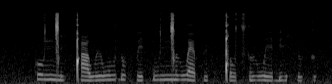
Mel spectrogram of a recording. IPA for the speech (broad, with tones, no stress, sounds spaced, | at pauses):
k o˦ ŋ͡ǀ i˨ ǃ ɑ˨ w ø˦ w u˦ ɗ o˨ k͡p e˨ k͡p u˦ ŋ͡ǀ ɯ˦ w æ˨ p y˨ p ǃ o˨ t͡sʼ ɯ˦ w e˨ ɗ i˦ h ɯ˨ k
